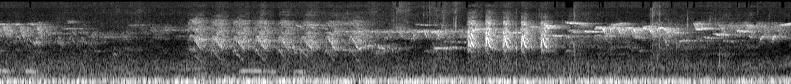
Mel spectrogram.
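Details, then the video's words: Several birds sing in the morning: repeated fast chirping trills, high sweeping whistles and a short low whistle, over continuous low-pitched background noise. "Start your day with birds singing"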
